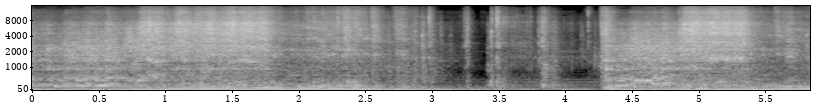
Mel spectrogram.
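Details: 1968 Pontiac LeMans V8, sitting most of the winter, cold start: loud uneven lumping and surging, briefly sagging before catching; owner suspected timing at first, then it smooths out and runs strong.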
